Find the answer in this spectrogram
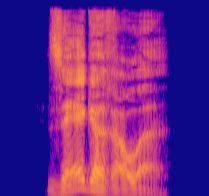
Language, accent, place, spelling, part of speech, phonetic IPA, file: German, Germany, Berlin, sägeraue, adjective, [ˈzɛːɡəˌʁaʊ̯ə], De-sägeraue.ogg
- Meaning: inflection of sägerau: 1. strong/mixed nominative/accusative feminine singular 2. strong nominative/accusative plural 3. weak nominative all-gender singular 4. weak accusative feminine/neuter singular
